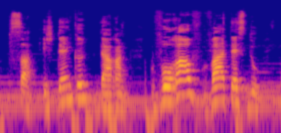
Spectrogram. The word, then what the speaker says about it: worauf: Maintenant, on met un R pour faciliter la prononciation. Ça deviendra donc worauf.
